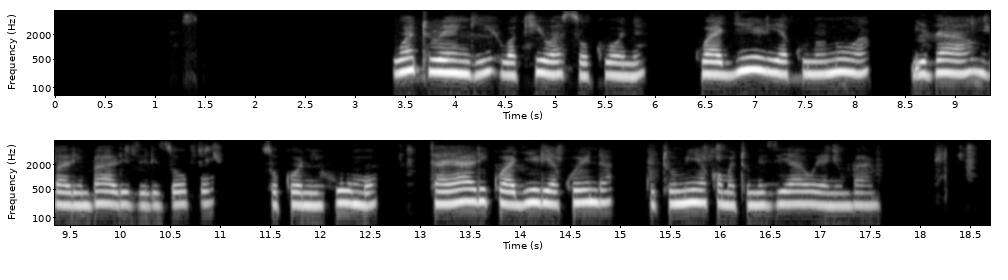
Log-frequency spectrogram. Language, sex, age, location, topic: Swahili, female, 18-24, Dar es Salaam, finance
